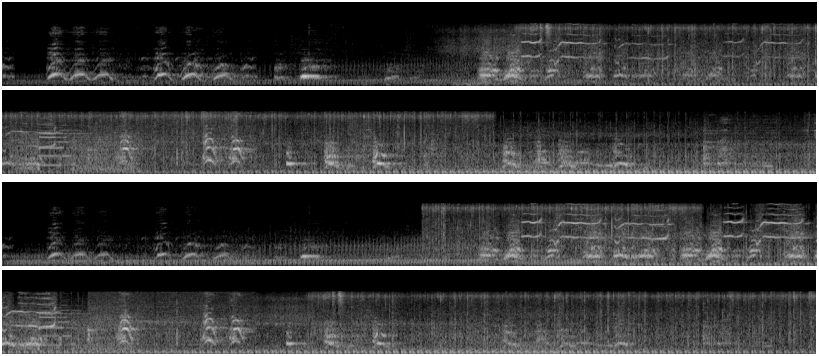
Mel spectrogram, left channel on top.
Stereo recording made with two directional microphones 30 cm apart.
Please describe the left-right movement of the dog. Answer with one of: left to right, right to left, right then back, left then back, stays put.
right then back.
